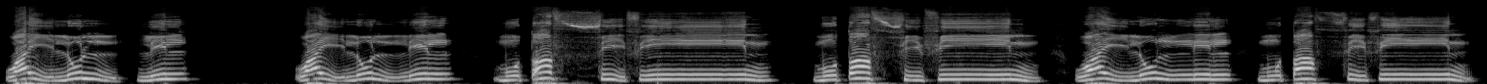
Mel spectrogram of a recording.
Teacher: এরপরে যেই শব্দটি এখানে ব্যবহার করা হয়েছে ওয়া ইয়া জবর ওয়াই, এটা লিন, ওয়াই লাম দুই পেশ লুন ছিল কিন্তু এরপরে লাম আসার কারণে এটা লুল হয়ে গিয়েছে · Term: ঈদগামে বেলাগুন্না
